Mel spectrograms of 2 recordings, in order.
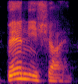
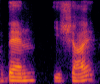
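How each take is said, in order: First: The pitch on Ben goes up. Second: The pitch on Ben stays flat. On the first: It marks the son as belonging to Ishai. The speaker calls it right. "The tone goes up" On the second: It simply says son plus Ishai. The speaker calls it wrong. "this Ben is flat"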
